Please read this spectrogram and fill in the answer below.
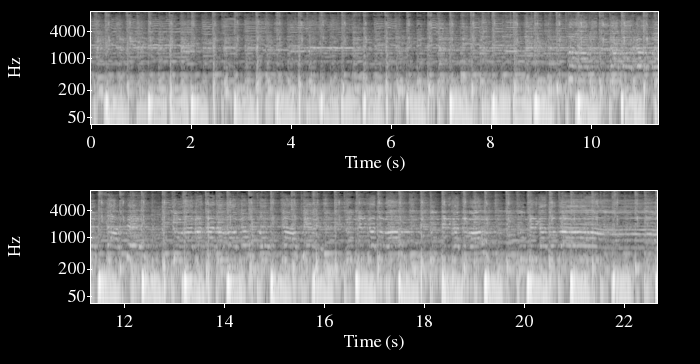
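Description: Live Southern Italian folk band playing: several acoustic guitars strummed over a steady drum-kit beat, with a voice singing from about ten seconds in.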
